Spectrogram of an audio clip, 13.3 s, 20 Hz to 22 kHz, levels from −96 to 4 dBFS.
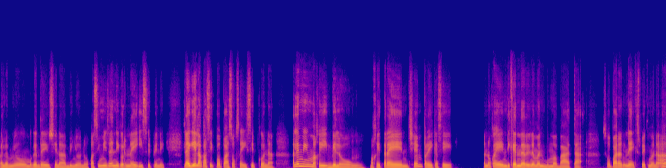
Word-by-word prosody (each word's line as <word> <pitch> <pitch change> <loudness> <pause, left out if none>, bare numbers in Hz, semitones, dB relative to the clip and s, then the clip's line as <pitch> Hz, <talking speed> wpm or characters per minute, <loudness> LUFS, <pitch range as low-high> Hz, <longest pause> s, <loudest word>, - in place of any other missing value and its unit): Alam 150 +1 -1
niyo 185 +1 -2 0.2
maganda 155 -1 -1
yung 155 0 +1
sinabi 145 -3 -3
niyo 150 +1 -3
'no 140 -1 -7
kasi 165 +8 -4
minsan 200 +2 +1
hindi 190 -3 +2
ko 175 - +3
rin 170 - -2
naiisip 155 -1 -3
yun 155 -5 -5
eh, - - -36 0.4
lagi 215 +2 +9
lang 210 - +5
kasi 205 +1 -1
pumapasok 180 -2 -2
sa - - -7
isip 160 +3 -6
ko 165 - -2
na 145 -2 -5 0.4
alam 290 +4 +5
mo 305 - +5
'yong 260 -3 +1
maki-belong, 160 -9 +1 0.3
maki-trend, 165 +1 +2
siyempre 205 -5 -2
kasi 160 0 -4 0.6
ano 175 +2 -1
ka, 205 - -2
eh, 175 -2 +4
hindi 170 0 +1
ka 180 - +6
na 175 -1 +5
rin 165 0 +1
naman 170 -1 +1
bumabata. 145 -3 -2 0.4
So 170 - -7
parang 170 -1 +1
ine-expect 170 0 -3
mo 160 - -2
na, 155 - -3
165 Hz, 200 wpm, -24 LUFS, 150-180 Hz, 0.6 s, lagi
